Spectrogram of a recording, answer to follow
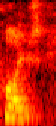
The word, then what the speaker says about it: haul: Si vosotros buscáis qué significa ho en inglés, que se escribe, te lo pongo en pantalla, h a u l, pues el diccionario te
